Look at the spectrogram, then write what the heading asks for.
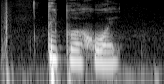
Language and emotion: Russian, angry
